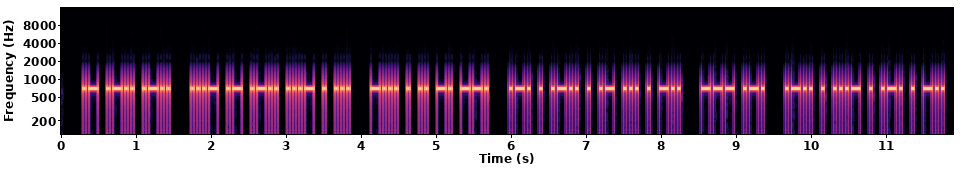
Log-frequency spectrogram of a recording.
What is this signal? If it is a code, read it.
Morse code, heard as a keyed tone, about 30 wpm, 700 Hz. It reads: ALL VALVES BEING RELEASED OR LEVERED
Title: A Sound Of Thunder 30wpm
